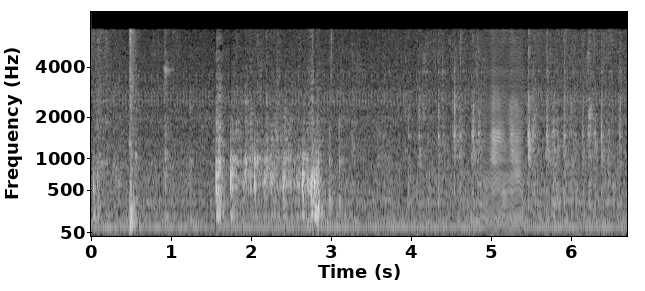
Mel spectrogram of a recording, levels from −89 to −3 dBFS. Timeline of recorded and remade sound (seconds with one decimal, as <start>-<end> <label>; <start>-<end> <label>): 0.0-4.9 recorded; 4.9-5.4 remade; 5.4-6.7 recorded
